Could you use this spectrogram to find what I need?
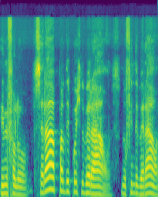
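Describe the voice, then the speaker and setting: A man's high-pitched voice in a strong southern Spanish accent, at a moderate pace, dry and close with no echo. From southern Spain. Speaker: professor. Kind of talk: lecture.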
